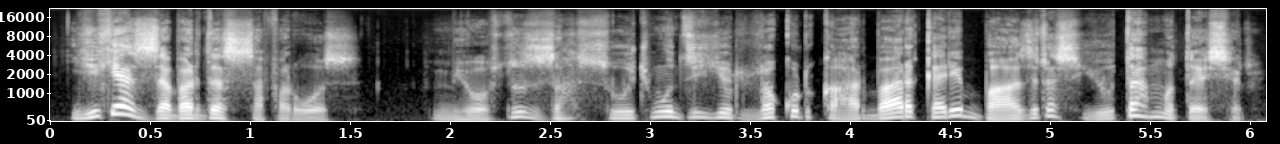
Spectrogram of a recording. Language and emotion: Kashmiri, surprised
